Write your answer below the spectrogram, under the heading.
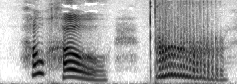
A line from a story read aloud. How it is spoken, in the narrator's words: spluttered the big man, coloring like a schoolboy and throwing back his head with a hearty laugh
